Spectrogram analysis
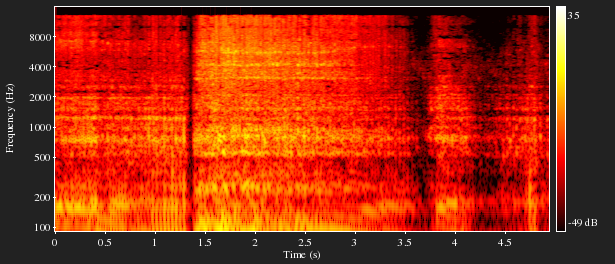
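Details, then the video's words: Feeding tiger tearing at meat lets out a harsh, rumbling roar. After a short break the roar returns louder and sustained, then fades and thins toward the end. "tiger eating meat"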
